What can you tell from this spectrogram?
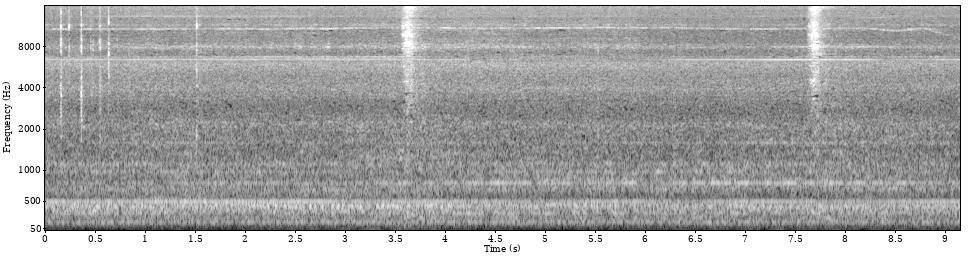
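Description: Steady machine hum with a constant tone, from the CNC machine, and a few faint clicks as the controller's function keys are pressed, two of them about four seconds apart.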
